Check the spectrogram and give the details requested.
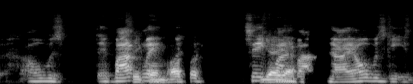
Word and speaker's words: Saquon: I mean, you could say obviously Sakim, always Barkley. Saquon Barkley. I always get his name wrong.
